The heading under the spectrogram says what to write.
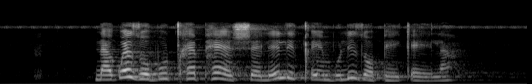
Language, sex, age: Zulu, female, 29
